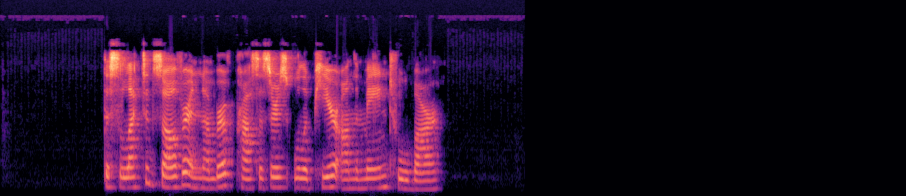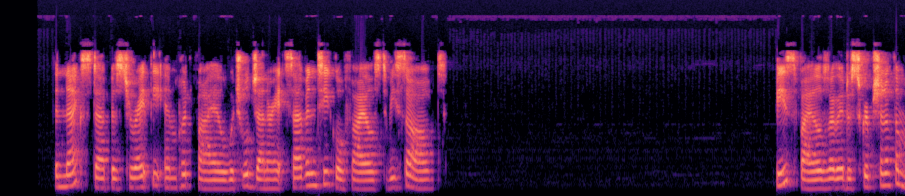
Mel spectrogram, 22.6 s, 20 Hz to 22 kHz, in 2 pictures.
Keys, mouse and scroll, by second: 11.3 click, 17.4 click, 21.0 click, 21.5 click.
